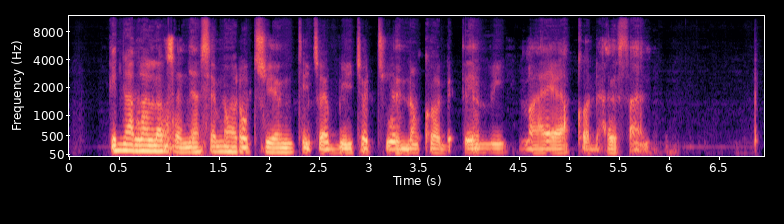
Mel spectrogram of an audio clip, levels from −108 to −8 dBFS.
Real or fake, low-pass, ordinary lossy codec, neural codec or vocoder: fake; none; none; codec, 24 kHz, 1.5 kbps, HILCodec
